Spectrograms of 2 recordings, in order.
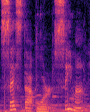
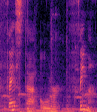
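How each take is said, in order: First: The c is pronounced like an s sound. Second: The c is pronounced like an English th. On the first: The speaker is from Latin America. "it sounds more like an S" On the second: The speaker is from Spain. "closer to the T H in English"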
